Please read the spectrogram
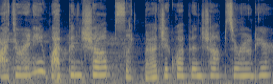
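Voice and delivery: soft, hushed half-whisper. Asking in character about magic weapon shops: half-whispering. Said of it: "you're whispering".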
